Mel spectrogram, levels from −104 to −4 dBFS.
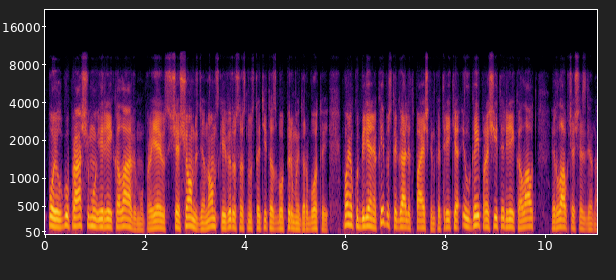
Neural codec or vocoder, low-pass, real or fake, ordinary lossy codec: none; 7.2 kHz; real; Opus, 16 kbps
